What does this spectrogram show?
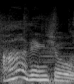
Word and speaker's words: vin chaud: 디저트까지는 아니지만 제일 유명한 거 방쇼가 뱅쇼. 방쇼가 아, 있잖아요. 네. 그 와인 발음이 되게 따뜻한 와인.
